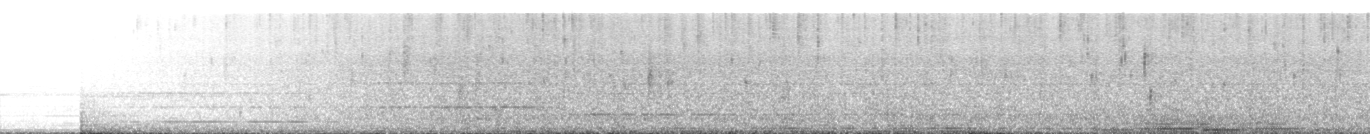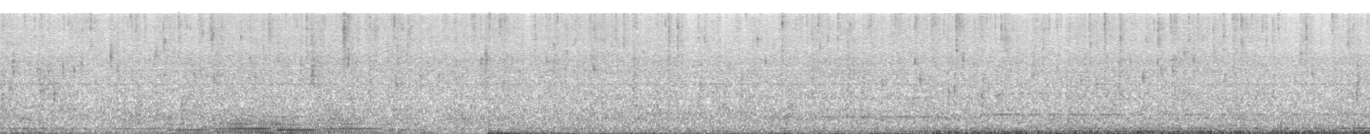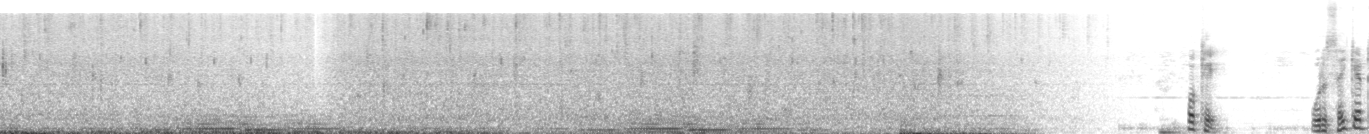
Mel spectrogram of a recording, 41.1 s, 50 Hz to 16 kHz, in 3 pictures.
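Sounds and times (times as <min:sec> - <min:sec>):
deep low rumble: 0:00.0 - 0:17.5, 0:18.6 - 0:37.9
faint music tones: 0:00.1 - 0:41.0
rain patter: 0:01.1 - 0:38.6.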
